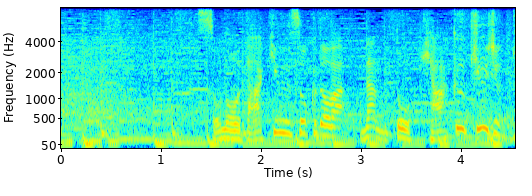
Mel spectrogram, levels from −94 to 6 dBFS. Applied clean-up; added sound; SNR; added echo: none; none; none; none.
